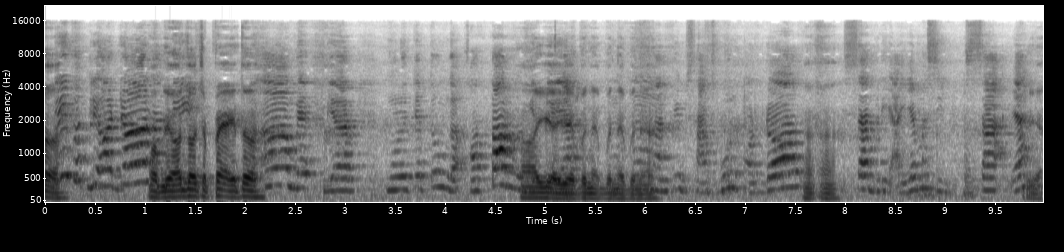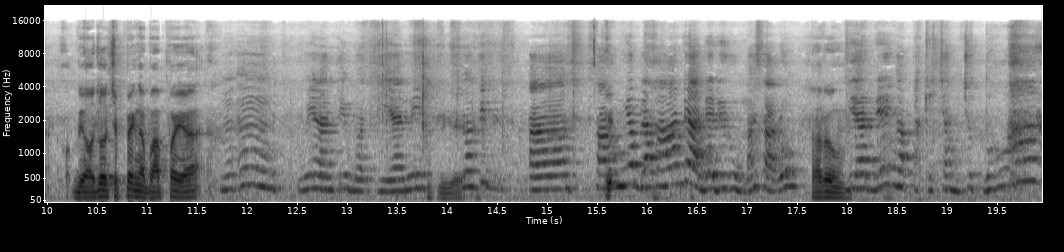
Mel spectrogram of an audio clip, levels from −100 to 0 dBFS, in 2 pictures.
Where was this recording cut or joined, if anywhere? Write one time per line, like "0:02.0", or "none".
0:02.8

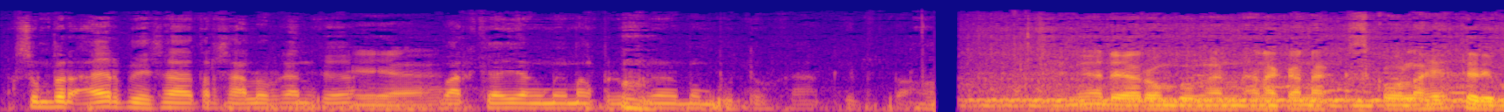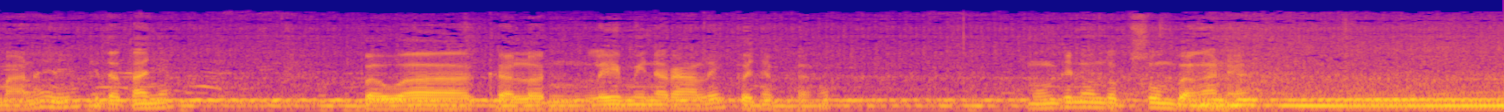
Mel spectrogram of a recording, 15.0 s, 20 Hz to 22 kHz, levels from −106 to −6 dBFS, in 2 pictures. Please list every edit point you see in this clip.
0:04.6

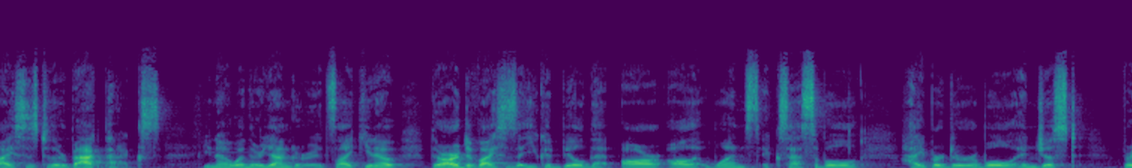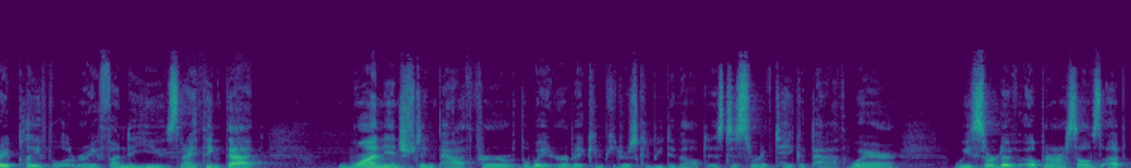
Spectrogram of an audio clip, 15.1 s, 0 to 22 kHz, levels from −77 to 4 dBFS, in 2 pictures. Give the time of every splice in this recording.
none

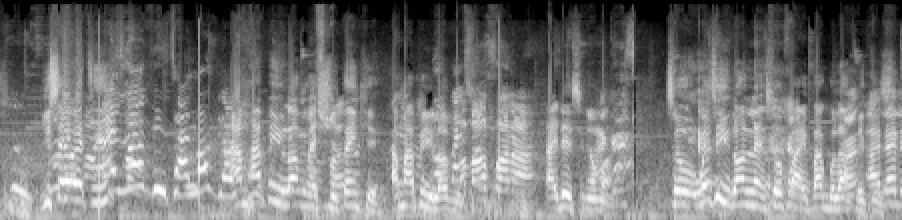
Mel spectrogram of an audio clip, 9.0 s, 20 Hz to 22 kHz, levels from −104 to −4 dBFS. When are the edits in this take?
none

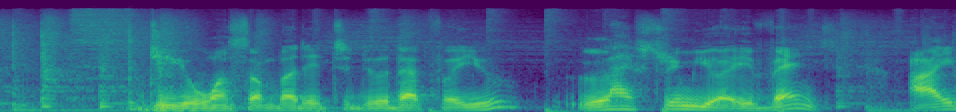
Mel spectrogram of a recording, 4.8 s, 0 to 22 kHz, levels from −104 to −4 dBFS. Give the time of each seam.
0:02.4

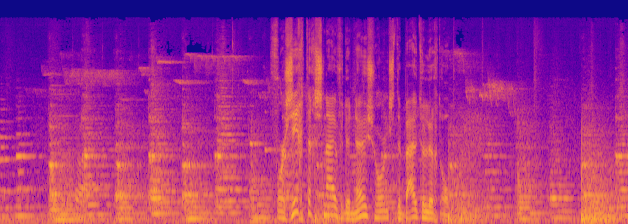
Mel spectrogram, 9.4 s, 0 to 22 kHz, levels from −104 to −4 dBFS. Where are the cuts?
none

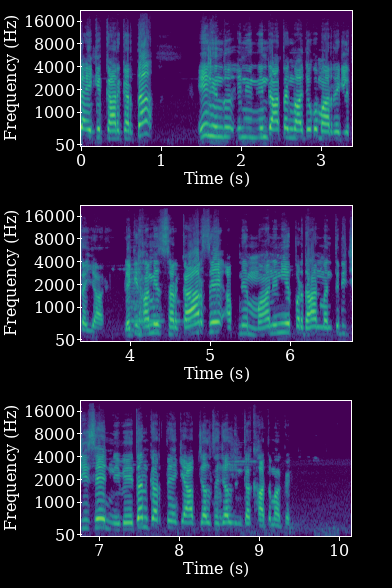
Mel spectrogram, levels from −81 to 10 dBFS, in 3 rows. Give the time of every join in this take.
none

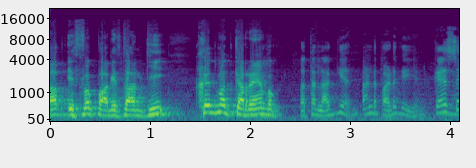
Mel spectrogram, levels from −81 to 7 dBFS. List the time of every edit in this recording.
0:02.2

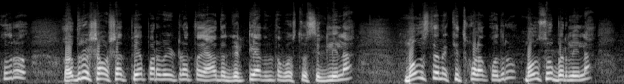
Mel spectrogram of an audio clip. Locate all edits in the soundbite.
none

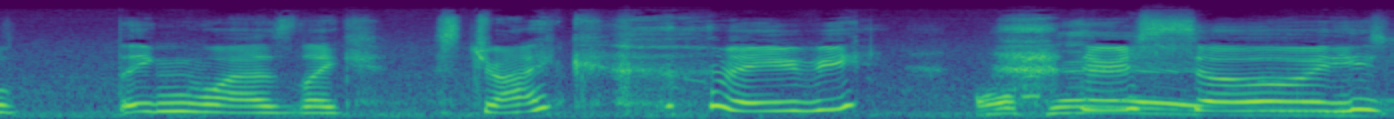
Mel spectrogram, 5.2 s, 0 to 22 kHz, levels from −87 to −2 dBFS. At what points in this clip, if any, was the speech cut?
none

